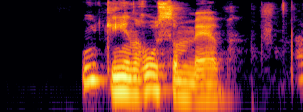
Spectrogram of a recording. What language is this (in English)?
Kabyle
